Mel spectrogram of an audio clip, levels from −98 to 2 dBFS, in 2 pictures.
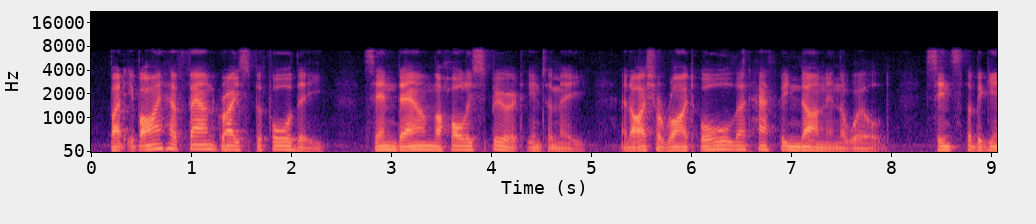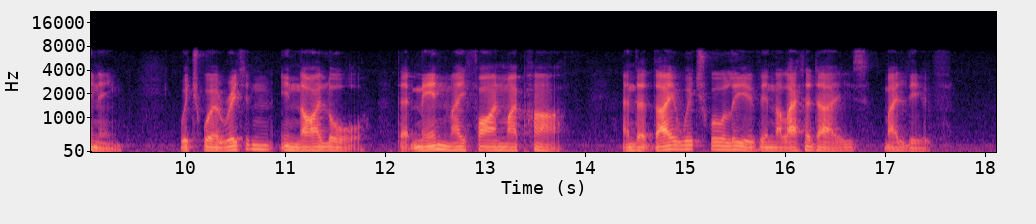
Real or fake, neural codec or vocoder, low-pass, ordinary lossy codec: fake; vocoder, 44.1 kHz, 80 mel bands, Vocos; 7.2 kHz; Opus, 24 kbps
